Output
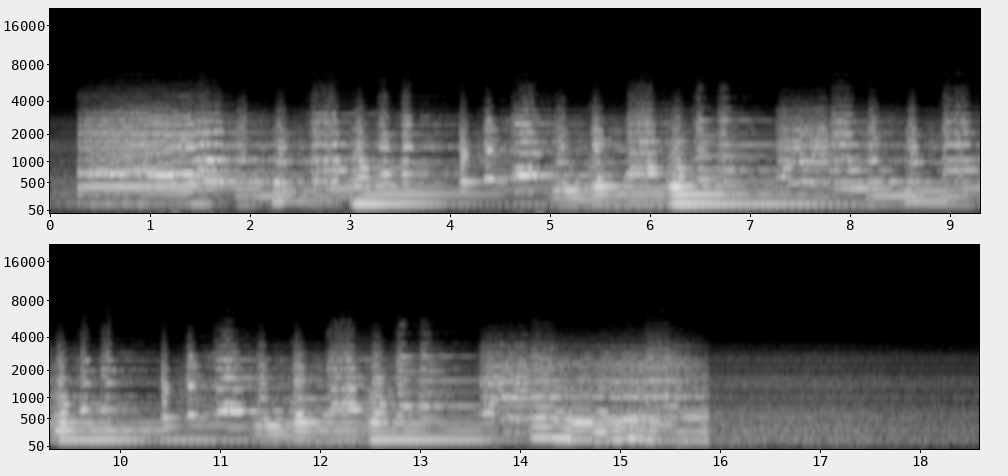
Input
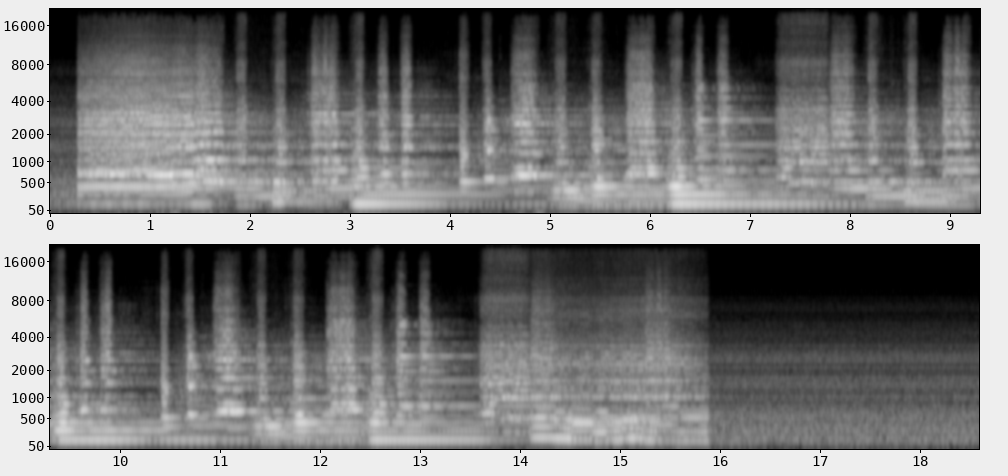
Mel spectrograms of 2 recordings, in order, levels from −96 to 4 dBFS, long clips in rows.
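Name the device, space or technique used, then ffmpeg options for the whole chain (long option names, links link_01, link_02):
action camera in a waterproof case: -af "lowpass=frequency=2000:width=0.5412,lowpass=frequency=2000:width=1.3066,dynaudnorm=framelen=160:gausssize=17:maxgain=5.5dB,volume=-4.5dB" -ar 22050 -c:a aac -b:a 64k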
